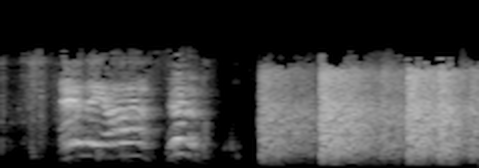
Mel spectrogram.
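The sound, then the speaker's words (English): A man shouts briefly, then loud, harsh gunfire erupts in sustained rapid bursts, each starting abruptly and running into the next until the end, as Kurt and his men open fire. “As Kurt and his men opened fire, the sergeant and Travis dropped into the passage.”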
